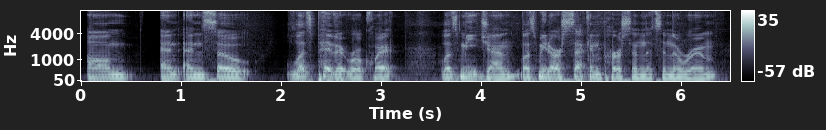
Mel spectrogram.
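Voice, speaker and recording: Man in his middle register, casual podcast host asking quick, friendly questions. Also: mid-range voice, a little mellow.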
